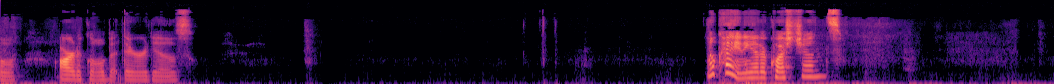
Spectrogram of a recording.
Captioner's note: pause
